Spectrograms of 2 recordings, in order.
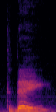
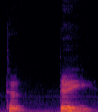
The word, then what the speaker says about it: today: Today. Today. Today. Stress on the day.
